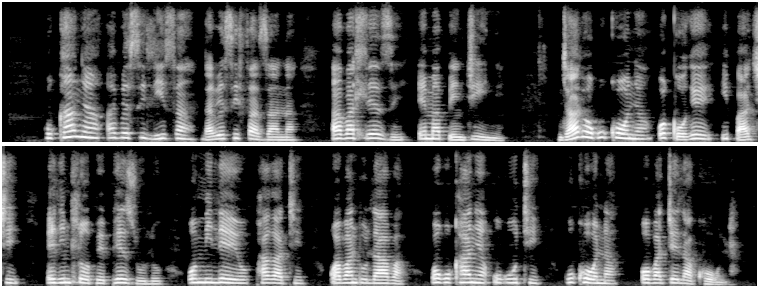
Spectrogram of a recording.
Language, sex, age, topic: North Ndebele, female, 36-49, health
